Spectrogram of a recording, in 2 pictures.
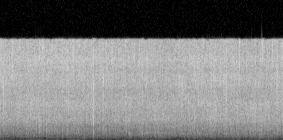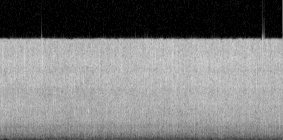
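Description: Slugburger patties of ground beef mixed with breadcrumbs frying on a hot Blackstone flat-top steel griddle: a steady high sizzle.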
